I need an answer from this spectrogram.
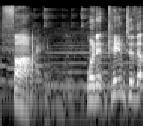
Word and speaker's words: Fi: And yes, it is pronounced Fi.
